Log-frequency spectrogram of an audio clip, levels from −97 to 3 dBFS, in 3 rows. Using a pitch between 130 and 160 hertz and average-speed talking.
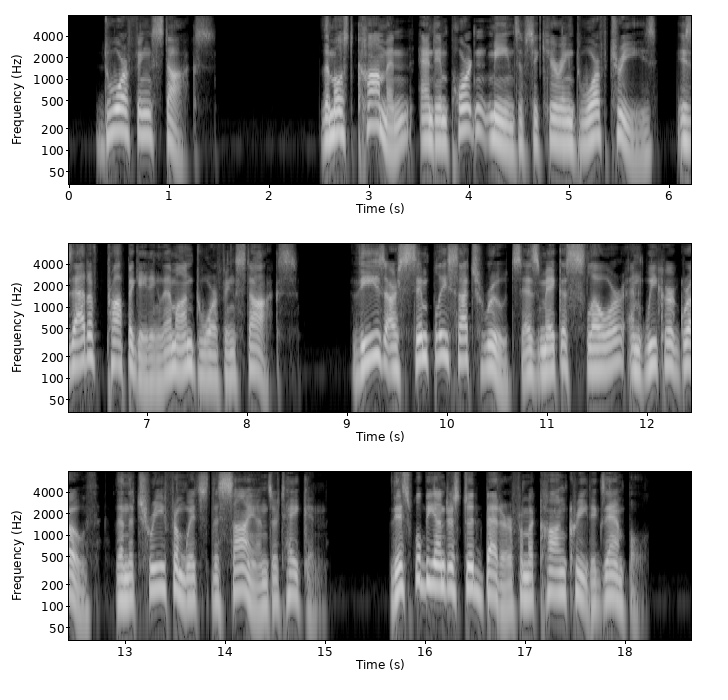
Yes: medium, 140 Hz; average, 155 wpm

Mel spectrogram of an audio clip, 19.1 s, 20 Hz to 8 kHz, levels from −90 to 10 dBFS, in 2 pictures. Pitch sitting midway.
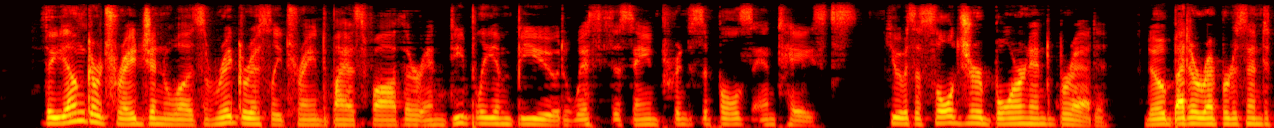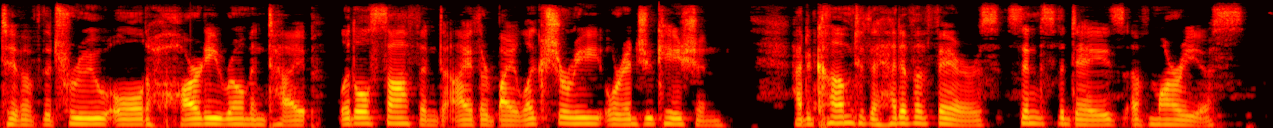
No: low, 125 Hz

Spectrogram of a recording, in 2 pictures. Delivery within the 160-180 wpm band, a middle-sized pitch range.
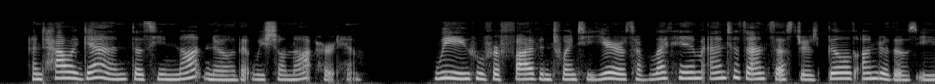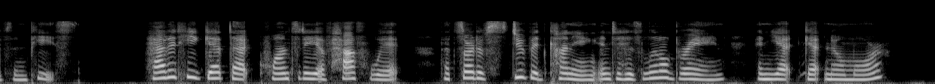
Yes: average, 175 wpm; average, 3.1 semitones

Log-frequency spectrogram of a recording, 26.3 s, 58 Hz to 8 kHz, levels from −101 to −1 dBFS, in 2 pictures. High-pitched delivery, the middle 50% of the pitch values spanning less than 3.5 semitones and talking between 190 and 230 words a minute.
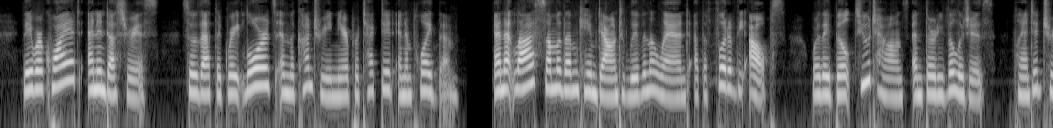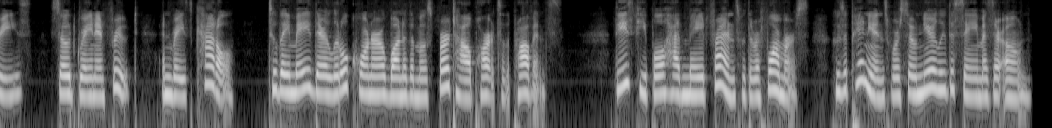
No: high, 215 Hz; average, 3.9 semitones; average, 200 wpm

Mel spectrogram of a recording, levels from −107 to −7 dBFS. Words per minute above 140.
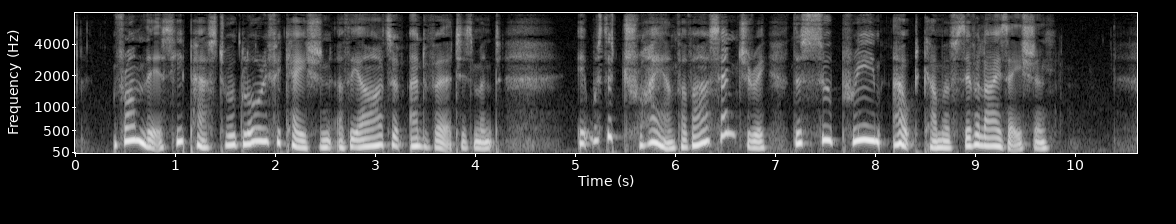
No: slow, 135 wpm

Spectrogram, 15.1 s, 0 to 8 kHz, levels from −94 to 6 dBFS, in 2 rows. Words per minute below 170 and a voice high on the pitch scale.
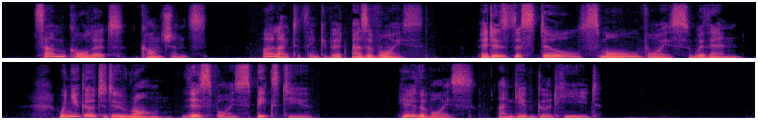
No: average, 150 wpm; low, 100 Hz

